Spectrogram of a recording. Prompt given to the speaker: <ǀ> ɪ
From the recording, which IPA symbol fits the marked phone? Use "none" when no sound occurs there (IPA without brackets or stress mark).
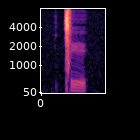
ǀ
